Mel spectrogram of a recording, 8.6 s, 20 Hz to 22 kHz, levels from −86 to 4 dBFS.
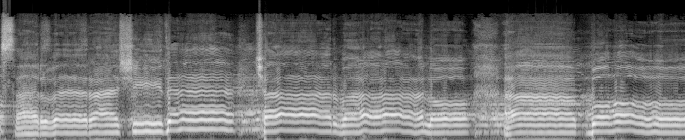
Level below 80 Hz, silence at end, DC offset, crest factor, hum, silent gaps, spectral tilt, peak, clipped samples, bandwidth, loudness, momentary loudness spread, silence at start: -46 dBFS; 0 s; 0.8%; 8 dB; none; none; -4 dB/octave; 0 dBFS; 0.5%; 16.5 kHz; -8 LUFS; 3 LU; 0 s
